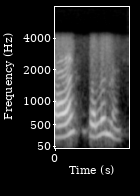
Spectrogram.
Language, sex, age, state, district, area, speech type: Maithili, female, 30-45, Bihar, Madhepura, rural, conversation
